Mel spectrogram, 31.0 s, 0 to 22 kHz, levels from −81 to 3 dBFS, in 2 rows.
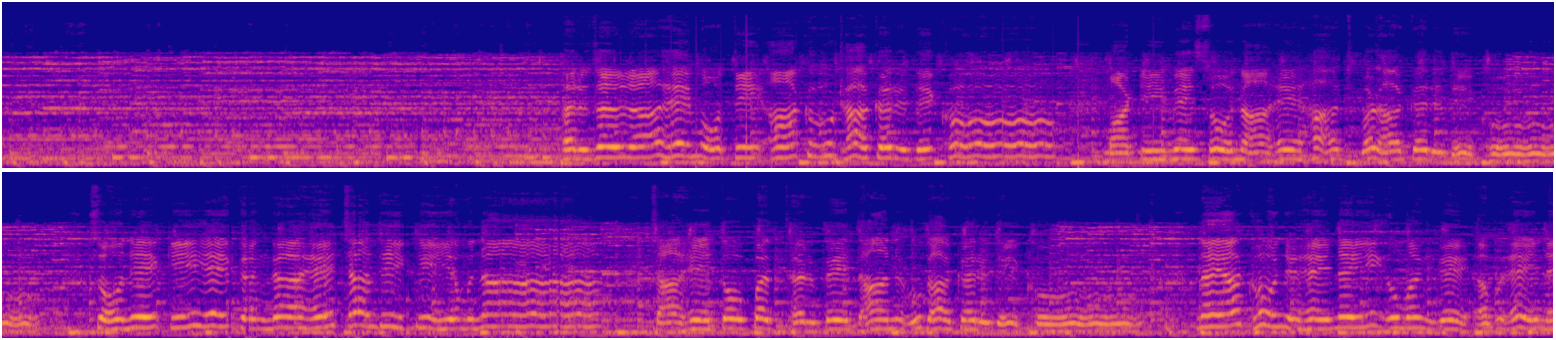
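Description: A scratch or blemish on the disc destroys more data than the player's error correction can rebuild, so the damaged spot is hit once per revolution and the player patches or mutes those samples. The result is CD scratch ticks: from 5.93 to 7.94 s, a steady run of about four or five small clicks per second, each lasting only a few milliseconds, and again from 9.75 to 11.51 s with a similar train of slightly shorter ticks.

From 17.45 to 21.24 s, repeated packet loss means that audio packets go missing or arrive too late, dozens of times in quick succession. Each hole is filled by stretching the sound that came just before it, and the next hole arrives soon after, so the passage turns choppy and robotic. The holes total roughly half a second, the longest is 31 ms, and about 13% of the stretch is concealed rather than real.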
